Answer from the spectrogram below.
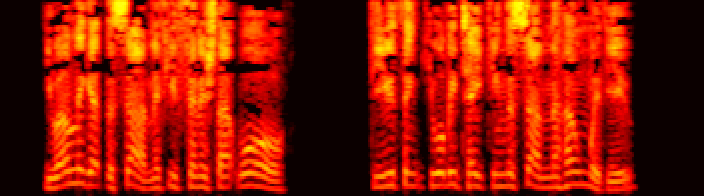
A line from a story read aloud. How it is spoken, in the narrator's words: shouted Baldur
